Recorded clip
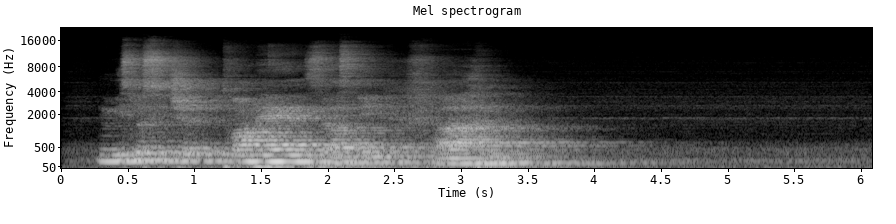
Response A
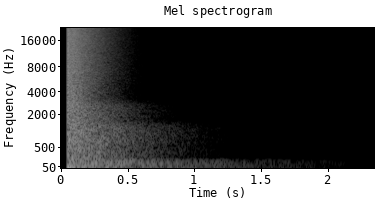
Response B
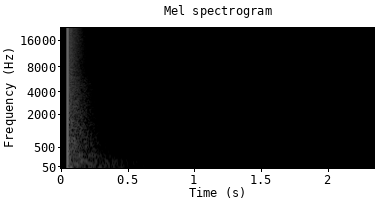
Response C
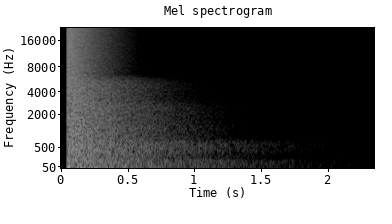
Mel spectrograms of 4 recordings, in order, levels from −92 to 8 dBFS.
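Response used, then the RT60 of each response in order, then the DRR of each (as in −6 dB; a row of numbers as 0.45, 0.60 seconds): C; 1.3, 0.60, 1.9 seconds; −16.5, 9.5, −16.5 decibels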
